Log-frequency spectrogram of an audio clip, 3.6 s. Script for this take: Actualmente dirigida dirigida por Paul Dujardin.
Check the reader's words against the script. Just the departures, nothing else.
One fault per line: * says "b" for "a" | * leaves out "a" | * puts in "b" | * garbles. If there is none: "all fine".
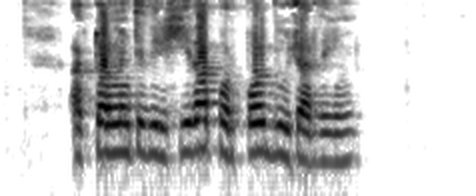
* leaves out "dirigida"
